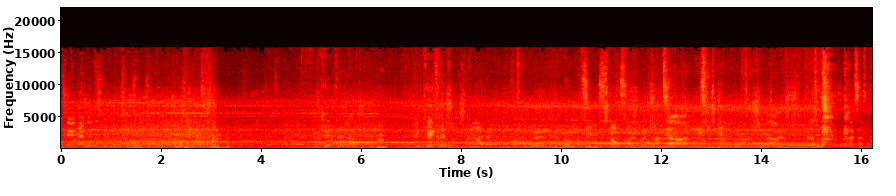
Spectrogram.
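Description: Running noise heard inside a Hamburg S-Bahn class 472 electric train under way: a steady low rumble of wheels on track, with a thin whine that drifts slowly lower in pitch through the middle.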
